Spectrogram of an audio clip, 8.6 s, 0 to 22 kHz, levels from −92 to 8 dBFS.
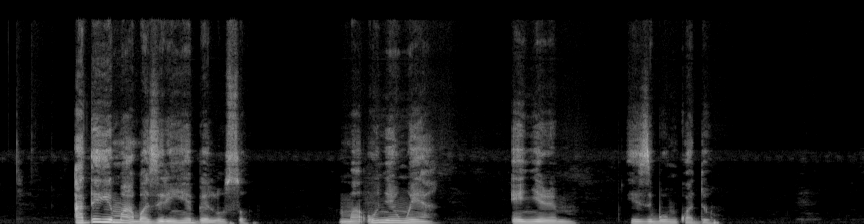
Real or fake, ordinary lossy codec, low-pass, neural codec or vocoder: real; none; none; none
